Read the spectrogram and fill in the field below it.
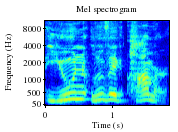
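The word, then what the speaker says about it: Jon Ludvig Hammer: hard to know what's hammer's name is actually pronounced yoon luvig hammer not hammer so yeah it's not as funny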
